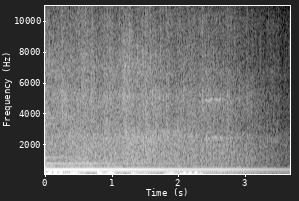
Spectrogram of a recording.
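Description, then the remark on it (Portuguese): An audience applauding the Lord Jesus: a dense, steady crackle of many hands clapping over low, sustained musical chords that pulse in a rhythmic pattern, the whole sound gradually easing off toward the end. “Pode ser mais forte esse aplauso ao Senhor.”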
